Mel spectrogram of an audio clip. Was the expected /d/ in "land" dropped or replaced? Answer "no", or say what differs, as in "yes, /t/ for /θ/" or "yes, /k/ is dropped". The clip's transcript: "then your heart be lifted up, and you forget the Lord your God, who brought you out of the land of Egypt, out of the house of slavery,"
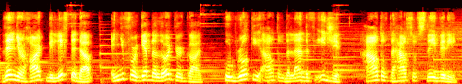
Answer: no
